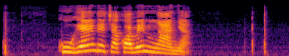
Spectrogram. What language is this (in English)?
Taita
